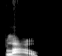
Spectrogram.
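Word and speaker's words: 3LAU: It's spelled 3 Lau, L-A-U, but I've always said it like that. But I think it's actually pronounced Blau.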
